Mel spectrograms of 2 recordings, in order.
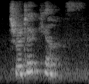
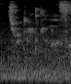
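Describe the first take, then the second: First: Said in the usual way. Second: Unvoiced, dropped to a whisper; whispered exasperated aside; whispered under breath. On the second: Real, not acted. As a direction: mutter it to yourself.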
